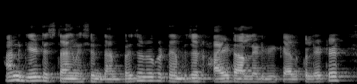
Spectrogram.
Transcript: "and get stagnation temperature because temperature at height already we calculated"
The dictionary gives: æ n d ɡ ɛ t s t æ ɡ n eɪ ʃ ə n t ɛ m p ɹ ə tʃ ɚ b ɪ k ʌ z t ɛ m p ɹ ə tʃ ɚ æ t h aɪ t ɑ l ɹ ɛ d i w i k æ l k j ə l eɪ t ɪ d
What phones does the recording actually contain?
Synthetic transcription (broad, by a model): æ n d ɡ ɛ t s t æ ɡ n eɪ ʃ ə n t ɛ m p ɹ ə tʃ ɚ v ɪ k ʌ t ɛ m p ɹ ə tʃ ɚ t h aɪ t ɑ l ɹ ɛ d i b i k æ l k j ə l eɪ t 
